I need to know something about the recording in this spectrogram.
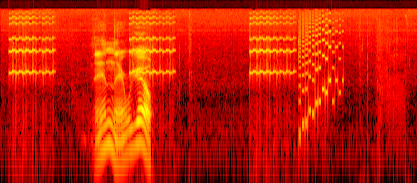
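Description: Electronic game beeps and warbling jingles play in short bursts.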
